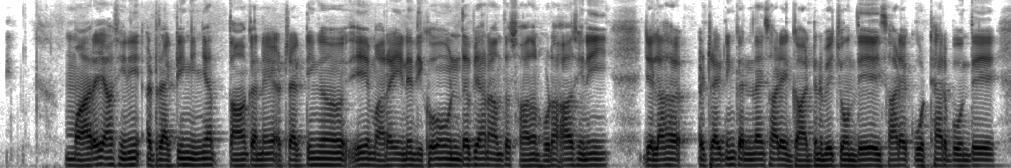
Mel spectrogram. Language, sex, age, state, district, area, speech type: Dogri, male, 18-30, Jammu and Kashmir, Jammu, rural, spontaneous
